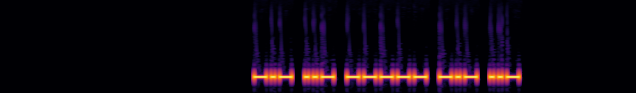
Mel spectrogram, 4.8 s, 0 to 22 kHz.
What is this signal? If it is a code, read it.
Morse code, heard as a keyed tone, about 38 wpm, 700 Hz. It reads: KU0KU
